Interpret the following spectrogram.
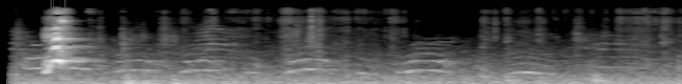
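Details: Pembroke Welsh Corgi at a pet shop in Odawara, Japan: one sharp, high yelp, followed by a run of soft, arched whining tones repeated about every half second, in a quiet room.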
